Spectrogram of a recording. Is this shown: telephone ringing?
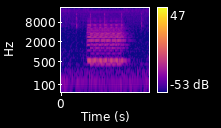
yes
